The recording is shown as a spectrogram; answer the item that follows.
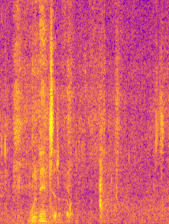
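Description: A brief voice about half a second in, over steady wind noise on the microphone, with a faint click or two.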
